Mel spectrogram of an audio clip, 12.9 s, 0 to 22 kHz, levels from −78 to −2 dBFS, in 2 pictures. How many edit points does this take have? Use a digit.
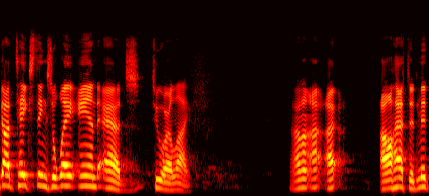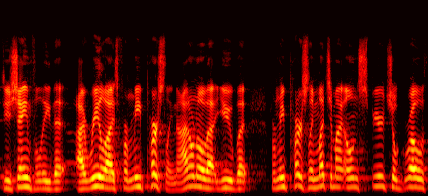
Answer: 0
